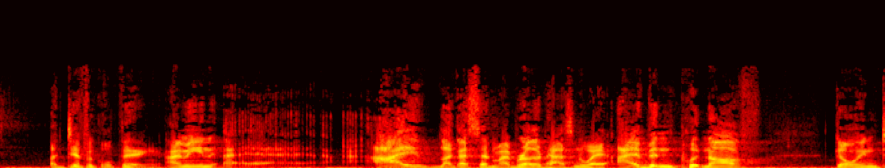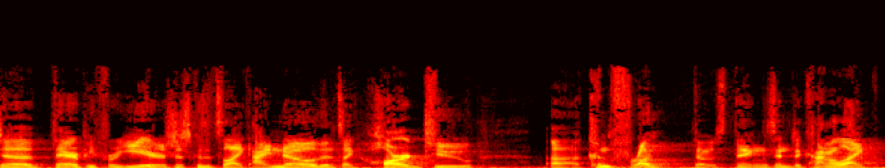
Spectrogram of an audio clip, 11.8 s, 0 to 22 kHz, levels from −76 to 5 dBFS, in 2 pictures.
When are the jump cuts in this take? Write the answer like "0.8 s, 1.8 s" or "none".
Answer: none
